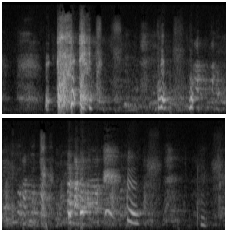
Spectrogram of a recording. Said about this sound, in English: Maybe for you it's the coughing in the hall.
